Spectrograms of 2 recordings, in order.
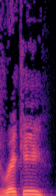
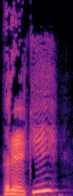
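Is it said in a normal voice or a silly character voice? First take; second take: normal; silly character. First: It is said in the speaker's normal voice. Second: It is said in Riki's silly, dumb voice.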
